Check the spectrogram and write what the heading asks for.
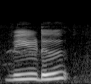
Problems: background sounds at intervals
